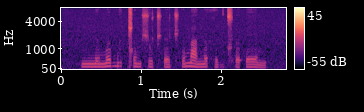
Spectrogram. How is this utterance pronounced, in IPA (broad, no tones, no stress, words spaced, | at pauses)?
nːɨm ɵ bɨǁɯm ʃut͡ʃʼø t͡ʃʼɯma n̪ɵhɨɡt͡sʼɵ ʔem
